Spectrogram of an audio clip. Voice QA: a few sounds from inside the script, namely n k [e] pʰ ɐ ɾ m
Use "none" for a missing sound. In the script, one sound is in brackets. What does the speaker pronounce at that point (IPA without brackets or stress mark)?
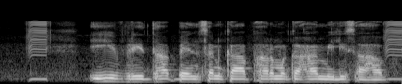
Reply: a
